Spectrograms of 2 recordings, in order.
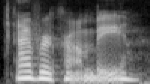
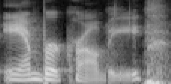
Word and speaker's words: Abercrombie: parents abercrombie really so my mom always called it amber crombie and so did alex's dad oh interesting which i thought was really interesting because it's like that's not even how it's spelled so like how are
